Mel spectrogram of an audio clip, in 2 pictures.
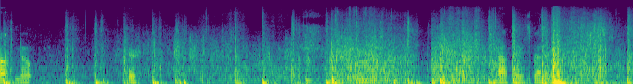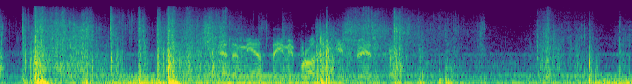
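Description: Quick footsteps crunch on gravel and dirt.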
